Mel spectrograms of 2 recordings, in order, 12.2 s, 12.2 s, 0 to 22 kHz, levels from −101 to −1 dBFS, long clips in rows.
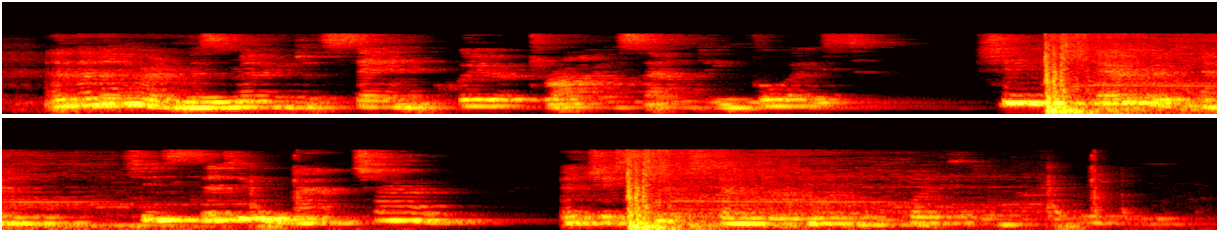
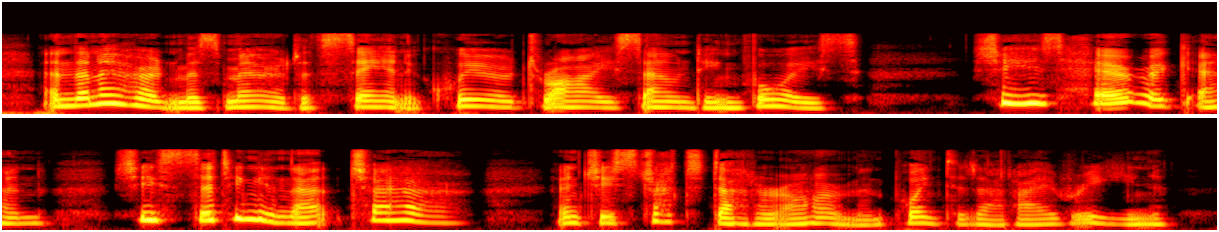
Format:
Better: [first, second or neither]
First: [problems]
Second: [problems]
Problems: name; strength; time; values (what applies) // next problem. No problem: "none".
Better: second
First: noise reduction (classical method WPE with log-MMSE)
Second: none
